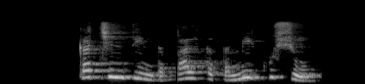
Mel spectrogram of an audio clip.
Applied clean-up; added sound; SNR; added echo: none; none; none; none.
